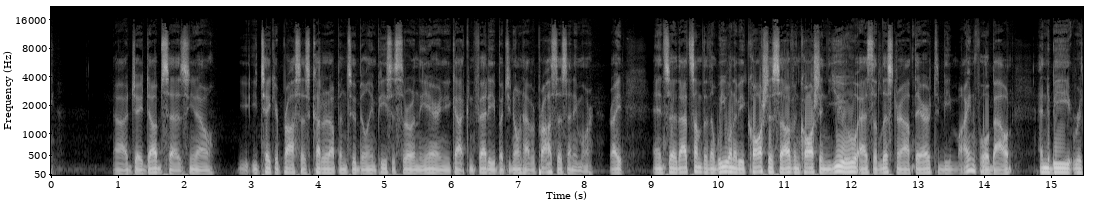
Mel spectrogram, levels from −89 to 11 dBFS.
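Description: Hard clipping breaks into the speech at 3.23 to 3.53 s and 9.29 to 9.68 s, overdriven by about 2 dB, then at 10.04 to 12.08 s by about 5 dB, 14.00 to 14.35 s by about 3 dB and 14.92 to 15.26 s by about 4 dB. Peaks exceed what the stage can pass and are sliced flat, giving crackly, bright fuzz. Unlike gentle saturation, the edge appears abruptly and is harshest in the long 5 dB stretch.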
